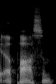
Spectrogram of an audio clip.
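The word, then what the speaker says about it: opossum: Do you pronounce the O and Apossum? Well, I just looked up. Yes, you do say aosum.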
